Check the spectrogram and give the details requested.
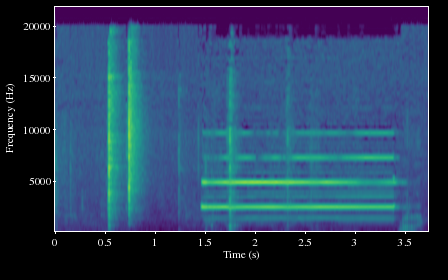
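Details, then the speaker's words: Bodyguard infusion pump alarm triggered by a small air bubble in the tubing: two sharp clicks, then a steady high-pitched electronic alarm tone lasting about two seconds before stopping. "ça peut arriver qu'il est un petit bol d'air qui s'installent ici qui captait 10000 points qui et c'est ça qui déclenche l'alarmé"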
